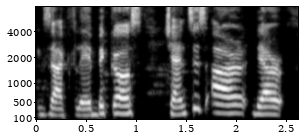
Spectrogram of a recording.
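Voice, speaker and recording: A woman's voice: medium pitch, steady tone, unhurried, a bit bright, dry recording. A young adult woman with a Czech accent, a guest health coach talking earnestly in a casual podcast interview, with many fillers. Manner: earnest, encouraging, many "you know" fillers.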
